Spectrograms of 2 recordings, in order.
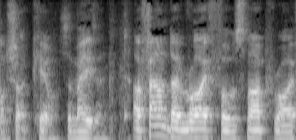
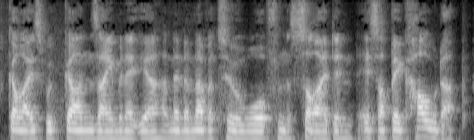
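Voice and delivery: usual speaking voice

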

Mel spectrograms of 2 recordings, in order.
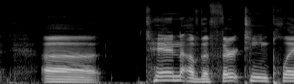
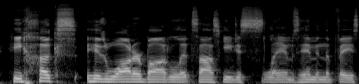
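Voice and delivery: ordinary talk

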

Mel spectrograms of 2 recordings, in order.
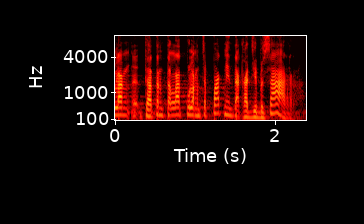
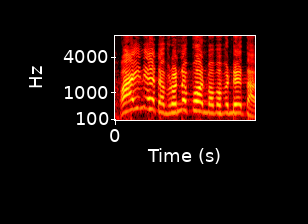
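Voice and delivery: eager offer; 6 semitones higher, 15 dB louder than usual. Retold or imitated. Pastor thanks, woman offers.

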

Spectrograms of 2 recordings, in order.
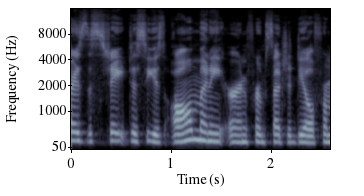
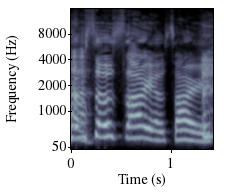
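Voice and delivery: high, louder pleading sorry; backpedaling apology; 7 semitones higher, 5 dB louder than usual. Retold or imitated. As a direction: backpedal real hard. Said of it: "backpedal real hard".

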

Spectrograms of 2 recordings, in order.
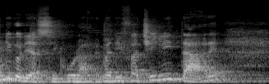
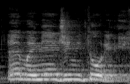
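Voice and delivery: mock objector; 9 semitones higher than usual. Imagined listener objects about parents.

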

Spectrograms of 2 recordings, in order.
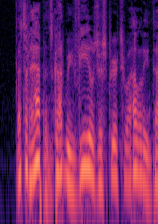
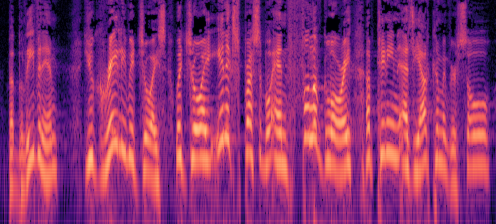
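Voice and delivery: rising, louder preaching of the verse; impassioned scripture reading; 5 semitones higher, 6 dB louder than usual. Acted. Preacher reading Peter's letter to the congregation, impassioned. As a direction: proclaim the scripture with full force.

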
